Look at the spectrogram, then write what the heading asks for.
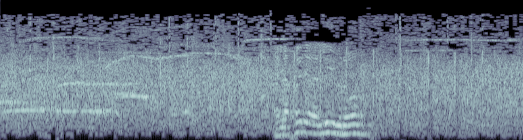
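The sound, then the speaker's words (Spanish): An audience in San Nicolás, Buenos Aires province, claps steadily and loudly throughout for San Nicolás, a dense wash of applause, while a man's voice speaks briefly over it partway through. “Sí, pueden aplaudir a San Nicolás si quieren.”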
